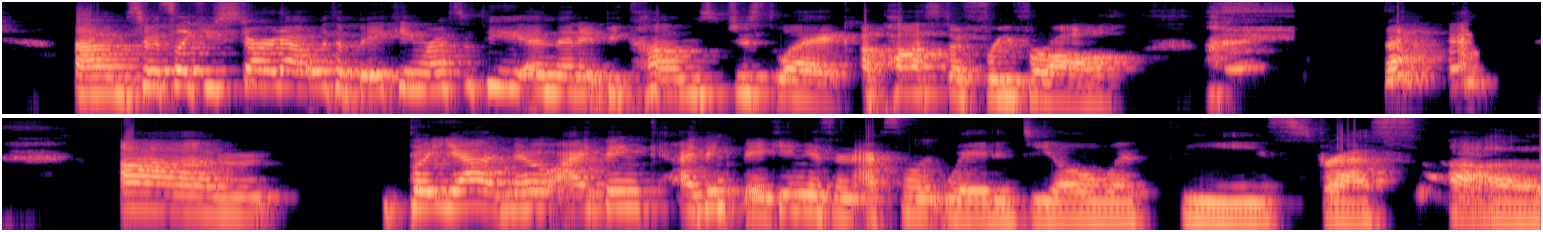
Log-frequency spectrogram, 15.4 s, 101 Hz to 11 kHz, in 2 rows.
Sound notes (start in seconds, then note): 6.9 laughs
